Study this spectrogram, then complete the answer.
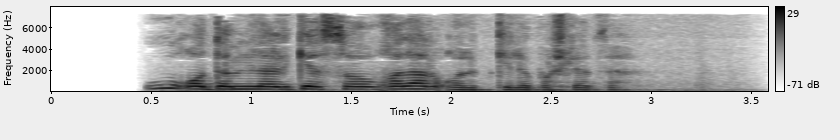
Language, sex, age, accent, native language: Uzbek, female, 12-17, Qashqadaryo, Uzbek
